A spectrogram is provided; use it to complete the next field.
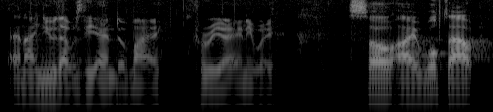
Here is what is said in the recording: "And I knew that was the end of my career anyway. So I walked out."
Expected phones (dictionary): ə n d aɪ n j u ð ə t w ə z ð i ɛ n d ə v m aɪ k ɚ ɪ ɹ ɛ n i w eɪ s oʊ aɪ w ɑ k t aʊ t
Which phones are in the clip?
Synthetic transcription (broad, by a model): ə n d aɪ n j u ð ə t w ə z ð i ɛ n d ə v m aɪ k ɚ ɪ ɹ ɛ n i w eɪ s oʊ aɪ w ɑ k t aʊ t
